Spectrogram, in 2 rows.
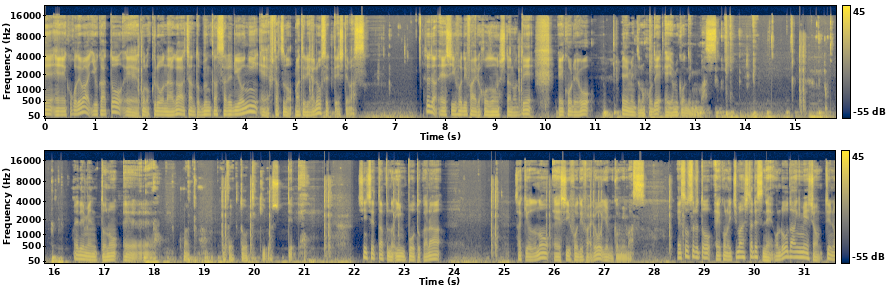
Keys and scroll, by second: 5.7 super+s, 11.6 super+n, 12.2 super+Return, 12.8 Return, 13.5 super+y, 13.7 super+Return, 14.6 Return, 16.1-17.2 typing, 18.8 m.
